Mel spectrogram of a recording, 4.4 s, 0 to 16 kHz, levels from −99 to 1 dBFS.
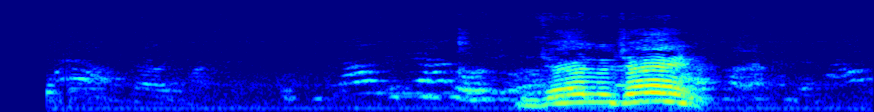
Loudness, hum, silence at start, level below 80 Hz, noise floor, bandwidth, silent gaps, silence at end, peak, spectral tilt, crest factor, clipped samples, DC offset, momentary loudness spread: -39 LUFS; none; 0.25 s; -86 dBFS; -79 dBFS; 11 kHz; none; 0.8 s; -26 dBFS; -6.5 dB/octave; 20 dB; under 0.1%; under 0.1%; 26 LU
